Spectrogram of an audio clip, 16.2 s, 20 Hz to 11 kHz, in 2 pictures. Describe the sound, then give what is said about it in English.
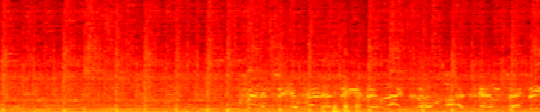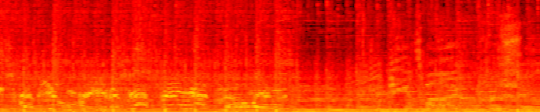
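A loud, aggressive 1990s rock song plays continuously, with dense distorted guitars, pounding drums and a harsh, shouted lead vocal riding on top at a steady, driving intensity. “This is a … ripoff.”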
